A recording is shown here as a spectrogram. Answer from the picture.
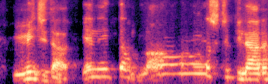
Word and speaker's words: Mijdal: उनका born in मिजदाल, याद रखिएगा, MIJDAL, मिजदाल, इसका प्रोनाउंस है मिजदाल, ए village on द आउट ऑफ, उस पे क्या है, आउटस्कर्ट्स पे है, ऑफ the city of Basra.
